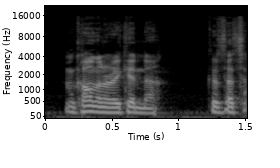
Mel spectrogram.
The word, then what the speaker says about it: Echidna: and i don't care i i know it's pronounced kidona i'm calling her echidna because that's how it's spelled okay so visually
